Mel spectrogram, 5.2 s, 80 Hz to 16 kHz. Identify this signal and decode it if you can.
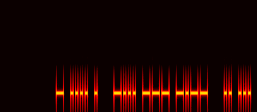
Morse code, heard as a keyed tone, about 25 wpm, 700 Hz. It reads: THE BOY IS
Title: Additional Easy Phrases 25wpm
